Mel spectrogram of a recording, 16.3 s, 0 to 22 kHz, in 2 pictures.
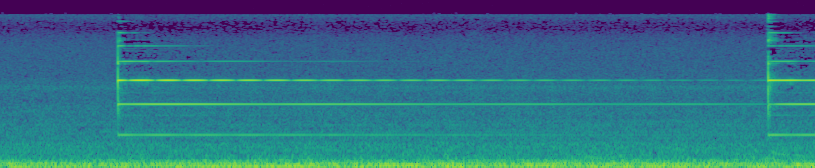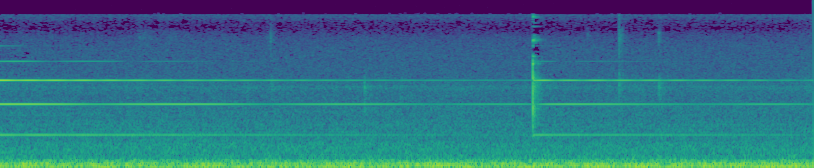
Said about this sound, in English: I'm now going to ring the gong 3 times. When the gong finishes sounding for the 3rd time, it's time to come out from your meditation.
